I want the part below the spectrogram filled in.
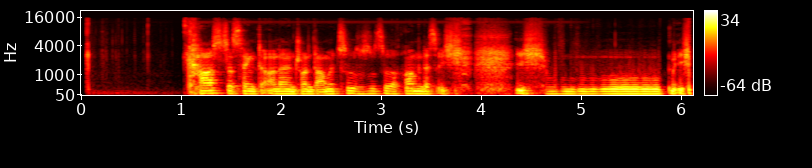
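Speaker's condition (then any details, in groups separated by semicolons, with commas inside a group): Stuttering; developmental, lifelong, possibly inherited, father stuttered, brother fluent, logopedic speech therapy, constant since second grade; frequent part-word and whole-word repetitions; audibly stutters, repeats syllables and words, e.g. gespr gespr gesprochen; repeated words, blocks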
